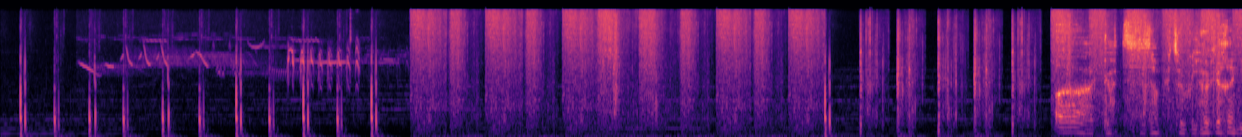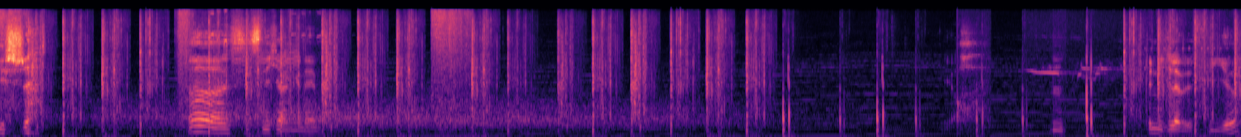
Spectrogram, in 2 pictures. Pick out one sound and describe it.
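Footsteps fall at a steady walking pace.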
